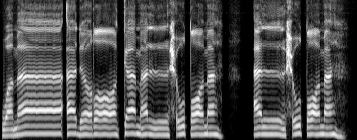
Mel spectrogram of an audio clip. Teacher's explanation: Jadi, al-nya dibaca tawas karena huruf lam bersifat tawas, enggak terlalu lama alirannya dan tidak terlalu cepat juga. Sehingga dibaca wama adrakamal hutomah alhutomah.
